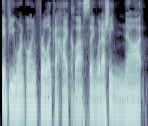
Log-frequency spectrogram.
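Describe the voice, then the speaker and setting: A man's voice: lowish voice, steady tone, brisk, a little mellow, no echo. A man co-hosting a podcast, rambling casually with restarts and dry sarcasm. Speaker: podcast co-host.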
